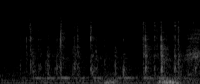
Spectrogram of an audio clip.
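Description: Typing on a computer keyboard: a quick, irregular run of faint keystrokes.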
